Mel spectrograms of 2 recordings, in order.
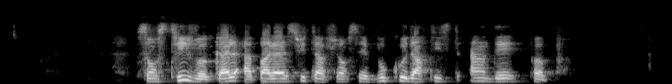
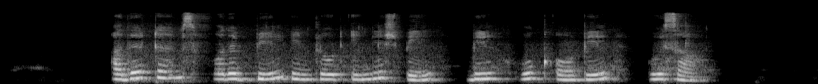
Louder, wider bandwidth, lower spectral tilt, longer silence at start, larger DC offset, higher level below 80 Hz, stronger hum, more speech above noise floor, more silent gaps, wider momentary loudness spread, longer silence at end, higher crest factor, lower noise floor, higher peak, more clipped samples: first, -15 LUFS vs -18 LUFS; second, 7.4 kHz vs 12 kHz; about the same, -5 dB/octave vs -5 dB/octave; first, 1.4 s vs 1.1 s; neither; about the same, -62 dBFS vs -66 dBFS; neither; first, 68 dB vs 59 dB; neither; first, 10 LU vs 7 LU; about the same, 1.15 s vs 1.1 s; about the same, 16 dB vs 16 dB; first, -82 dBFS vs -76 dBFS; about the same, -2 dBFS vs -2 dBFS; neither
